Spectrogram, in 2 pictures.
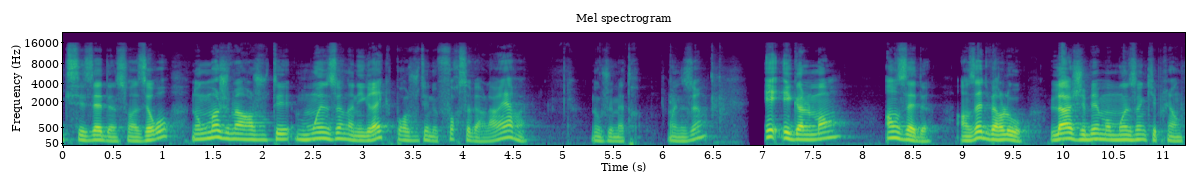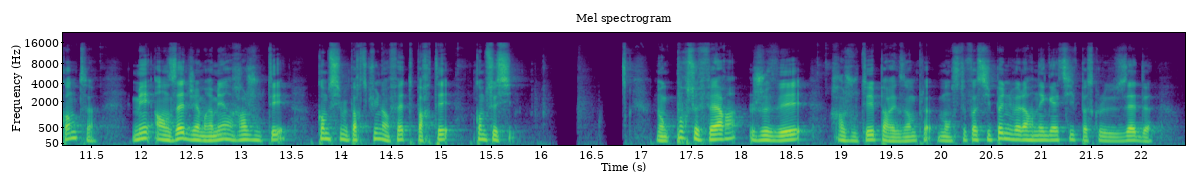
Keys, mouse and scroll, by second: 5.3-8.3 drag, 9.1 space, 10.4 space, 11.2-13.9 shift+middle drag, 13.9 d, 14.1-14.4 drag, 14.4 d, 14.7 click, 15.1 d, 15.8 ctrl+z, 16.2 ctrl+z, 18.7-21.8 drag.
